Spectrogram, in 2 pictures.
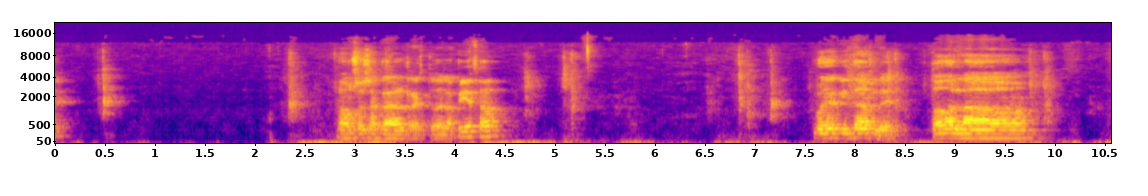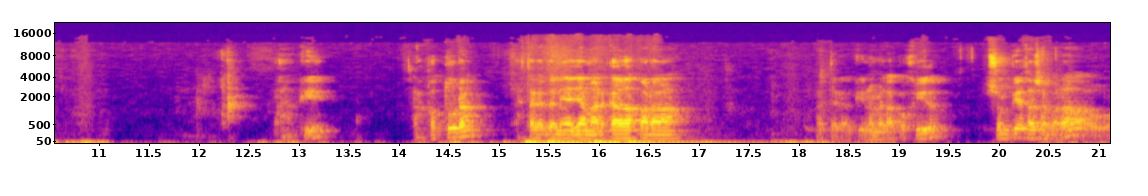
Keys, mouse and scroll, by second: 2.2 shift+click, 3.3 alt+g, 4.2 right click, 5.1 l, 5.4-19.6 middle drag, 8.3 l, 9.8 alt+e, 12.0 ctrl+e, 18.2 l, 19.6 right click, 19.9 l, 20.4 right click.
